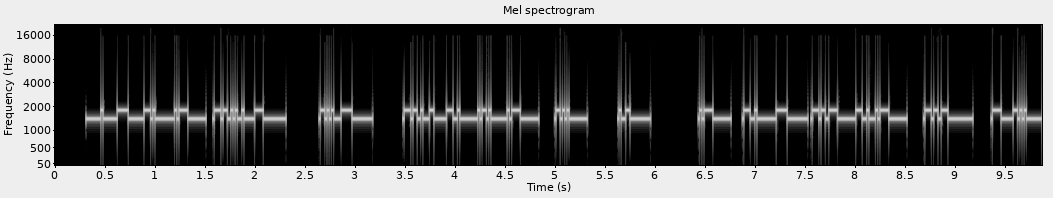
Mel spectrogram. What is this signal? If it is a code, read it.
TTY/TDD text telephone tones (45.45 baud Baudot), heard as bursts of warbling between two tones, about 400 Hz shift, 1600 Hz centre. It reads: THE FORT UNDERWENT ONE …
